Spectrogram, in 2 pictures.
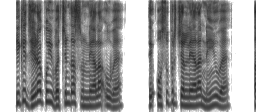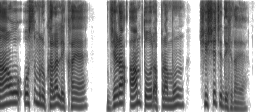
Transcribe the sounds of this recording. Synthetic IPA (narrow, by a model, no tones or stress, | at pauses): kĩːk̬ed͡ʒeːɽakoːiʋɐt͡ʃənd̪asʊnːeːaːlaʔʊʋɛ | t̪eʔʊsʊp̬əɾt͡ʃɐlneːaːlanɐĩɦʊɛ | t̪ãːoːʔʊsmənʊkʰːaːlaleːkʰaɛ | d͡ʒeːɽaʔaːmt̪oːɾəpɽ̃amũː | ʃɪʃet͡ʃd̪ɪkʰd̪aɛː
